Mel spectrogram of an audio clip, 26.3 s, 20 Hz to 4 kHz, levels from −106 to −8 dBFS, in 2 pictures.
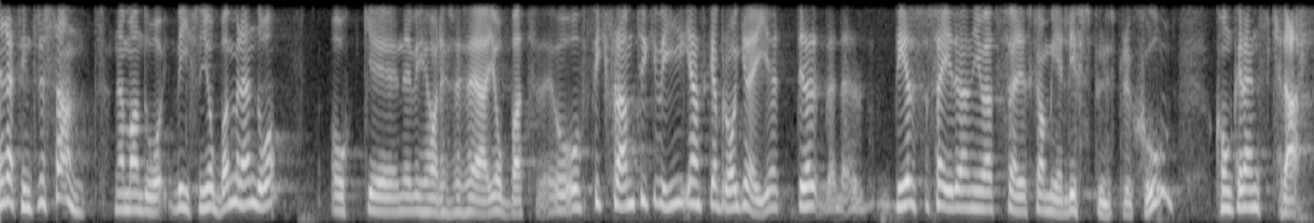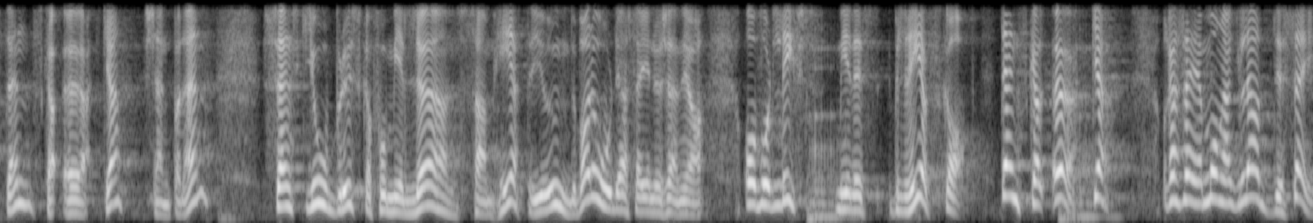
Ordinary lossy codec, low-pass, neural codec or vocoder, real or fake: none; 3.6 kHz; none; real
